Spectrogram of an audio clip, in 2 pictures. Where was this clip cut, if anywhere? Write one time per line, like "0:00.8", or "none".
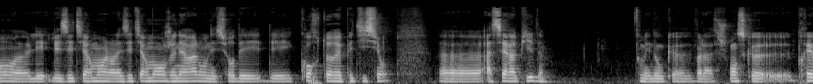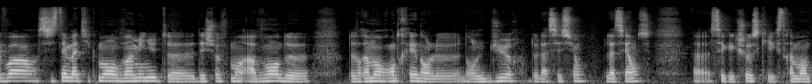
0:06.4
